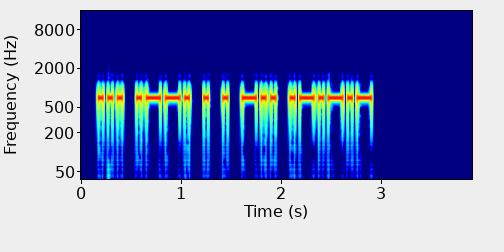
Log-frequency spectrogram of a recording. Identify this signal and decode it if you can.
Morse code, heard as a keyed tone, about 25 wpm, 700 Hz. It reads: SPEED.
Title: Sentences from Top 1000 Words - Review Part 5 - 25wpm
